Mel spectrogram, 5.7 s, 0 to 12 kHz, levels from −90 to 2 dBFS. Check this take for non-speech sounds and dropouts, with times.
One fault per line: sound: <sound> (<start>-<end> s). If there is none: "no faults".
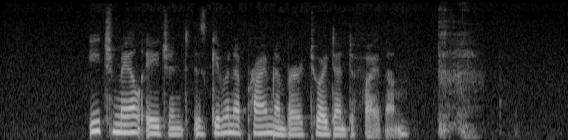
sound: throat clearing (4.4-4.9 s)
